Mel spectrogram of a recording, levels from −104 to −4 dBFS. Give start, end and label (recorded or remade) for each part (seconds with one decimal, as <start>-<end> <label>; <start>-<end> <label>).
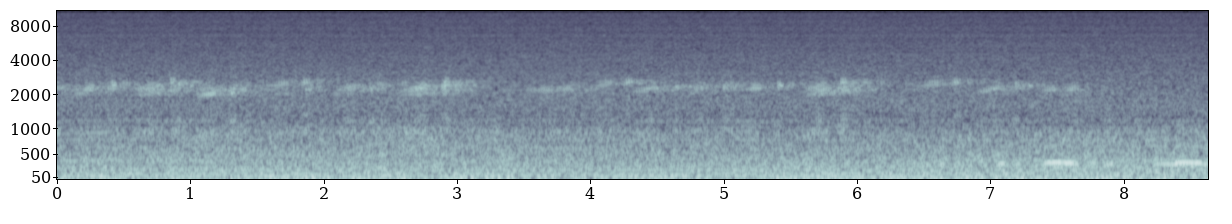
0.0-2.8 recorded; 2.8-4.2 remade; 4.2-8.6 recorded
